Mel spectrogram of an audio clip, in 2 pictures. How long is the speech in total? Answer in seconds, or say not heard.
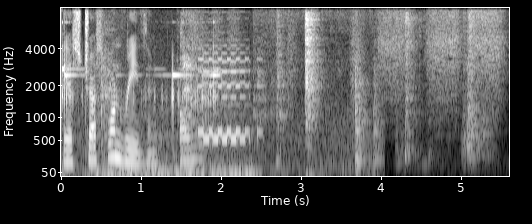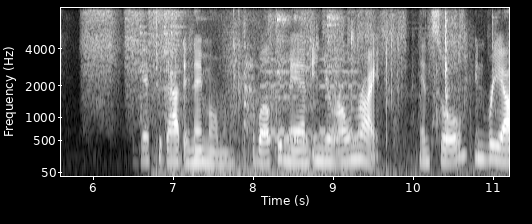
6 s.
